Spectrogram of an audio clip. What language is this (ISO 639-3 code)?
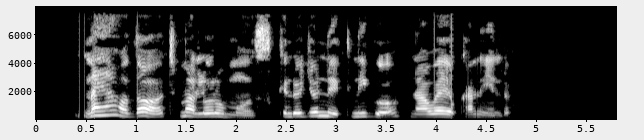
luo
